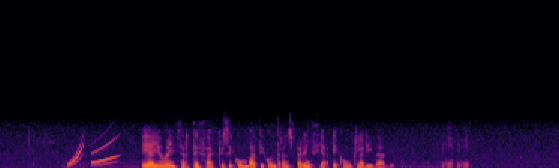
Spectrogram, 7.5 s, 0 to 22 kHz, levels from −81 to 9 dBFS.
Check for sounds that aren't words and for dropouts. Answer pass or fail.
fail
